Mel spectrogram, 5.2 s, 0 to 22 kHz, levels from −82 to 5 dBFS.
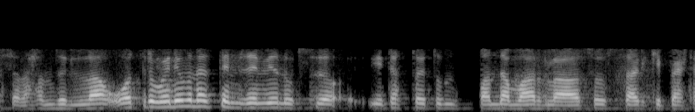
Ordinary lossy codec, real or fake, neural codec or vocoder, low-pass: AAC, 24 kbps; real; none; 3.6 kHz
